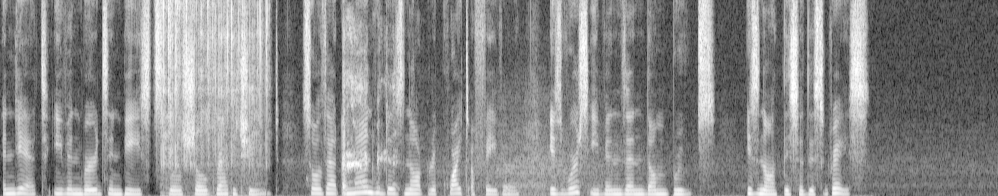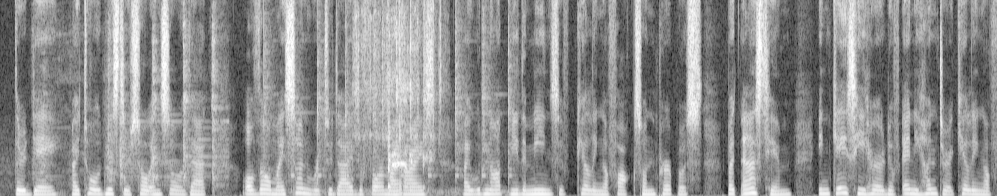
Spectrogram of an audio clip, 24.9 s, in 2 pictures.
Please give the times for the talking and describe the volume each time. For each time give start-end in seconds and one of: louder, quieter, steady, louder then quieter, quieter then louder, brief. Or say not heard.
0.0-10.9 steady
12.7-24.8 steady.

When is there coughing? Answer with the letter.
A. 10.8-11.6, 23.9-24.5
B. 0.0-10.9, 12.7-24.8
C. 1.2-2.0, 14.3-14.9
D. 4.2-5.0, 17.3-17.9
D.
